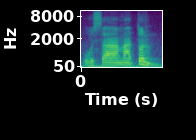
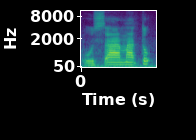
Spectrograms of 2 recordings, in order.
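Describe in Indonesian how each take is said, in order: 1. Kata ini diakhiri bunyi 'n' tambahan. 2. Kata ini diakhiri vokal biasa. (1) "Salah kalau kita membacanya Usamatun" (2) "maka dibaca Usamatu"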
